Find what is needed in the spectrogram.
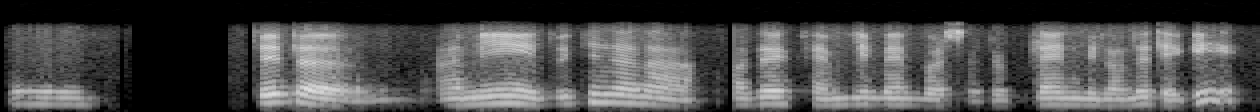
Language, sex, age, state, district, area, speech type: Nepali, male, 18-30, West Bengal, Kalimpong, rural, conversation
